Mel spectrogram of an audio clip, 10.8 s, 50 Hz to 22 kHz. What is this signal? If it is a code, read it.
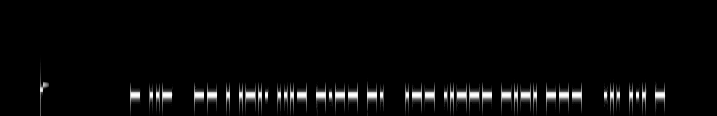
Morse code, heard as a keyed tone, about 25 wpm, 700 Hz. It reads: TU MELVYN W2CO SST
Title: K1USN SST QSO Practice - 25wpm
